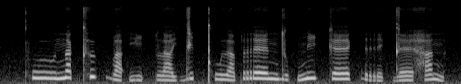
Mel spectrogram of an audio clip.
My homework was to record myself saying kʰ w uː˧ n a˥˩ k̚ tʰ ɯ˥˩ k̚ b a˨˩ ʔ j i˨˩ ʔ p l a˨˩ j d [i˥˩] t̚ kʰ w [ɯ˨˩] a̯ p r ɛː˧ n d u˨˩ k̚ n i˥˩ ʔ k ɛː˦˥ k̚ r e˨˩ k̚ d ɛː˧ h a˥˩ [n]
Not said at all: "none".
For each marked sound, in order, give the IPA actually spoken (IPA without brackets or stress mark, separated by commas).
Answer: i˥˩, ɯ˩˦, n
